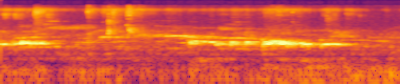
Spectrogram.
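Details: Zebra dove in a house yard, giving soft, rolling coos near one pitch in two phrases, the second longer and fuller, with faint chirps from other small birds and low background rumble.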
